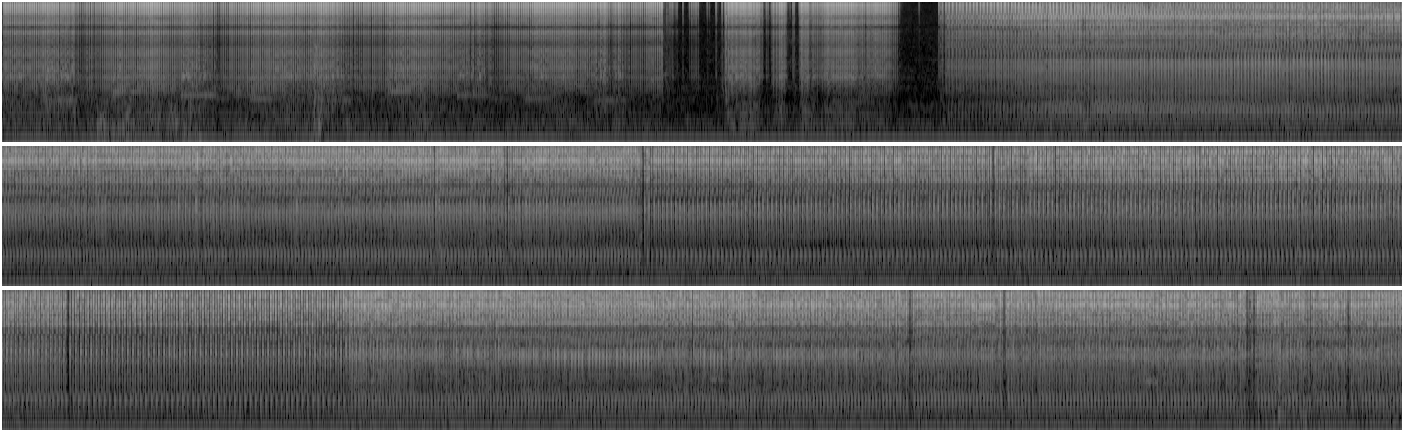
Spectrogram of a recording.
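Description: Small speaker driven hard at full volume, giving a harsh, distorted, noisy buzz over a steady low tone. It cuts out briefly twice early on, then runs on evenly; it is being overdriven to make it blow out.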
